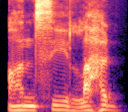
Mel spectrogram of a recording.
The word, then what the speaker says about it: ensilage: He pronounced it with the French vowels, ensilage, and the word sounded,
